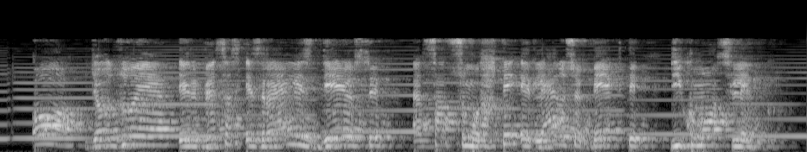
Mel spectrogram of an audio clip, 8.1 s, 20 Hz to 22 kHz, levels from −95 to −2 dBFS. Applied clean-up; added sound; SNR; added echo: none; Bowed string instrument; 14 dB; reverberation time 0.7 s.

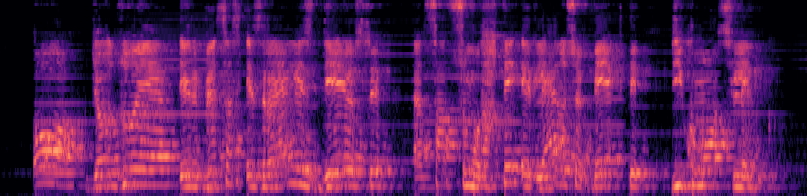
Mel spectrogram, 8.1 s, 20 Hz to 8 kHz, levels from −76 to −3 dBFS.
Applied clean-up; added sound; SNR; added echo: neural separator model SepFormer DNS4.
